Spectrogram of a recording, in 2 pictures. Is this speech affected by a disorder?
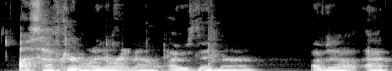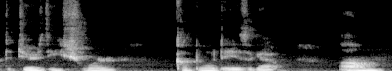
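Yes: cerebral palsy.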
